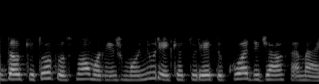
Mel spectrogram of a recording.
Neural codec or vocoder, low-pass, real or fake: none; 7.2 kHz; real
